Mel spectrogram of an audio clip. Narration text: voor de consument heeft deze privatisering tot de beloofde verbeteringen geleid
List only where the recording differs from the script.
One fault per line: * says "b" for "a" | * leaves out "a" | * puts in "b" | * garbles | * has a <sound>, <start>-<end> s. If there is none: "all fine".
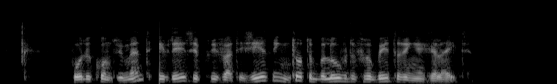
* has a dropout, 1.5-1.6 s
